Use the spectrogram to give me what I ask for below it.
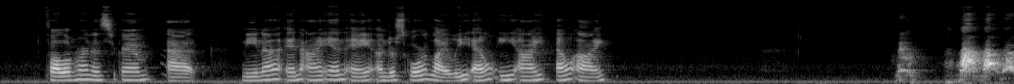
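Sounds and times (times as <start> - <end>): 
speech: 0.5 - 6.2
pet dog barking in quick loud yips: 8.9 - 10.1.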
